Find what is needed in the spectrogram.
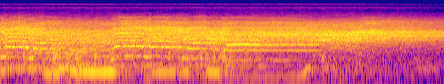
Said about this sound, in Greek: Οι ακραίες εκδηλώσεις λατρείας από το κοινό ήταν συχνά ανεξέλεγκτες. Σε πολλές συναυλίες οι φωνές των οπαδών ήταν τόσο δυνατές που κάλυπταν τη μουσική.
